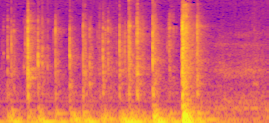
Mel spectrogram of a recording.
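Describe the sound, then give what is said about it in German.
Rapid typing on a computer keyboard as a script name is entered, a quick run of crisp, fairly quiet keystrokes with one louder tap near the end before it trails off, no talk. “Ich schlage vor, wir nennen dieses Skript einfach Umschalter. Ich schreibe das fort hin,”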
